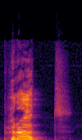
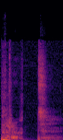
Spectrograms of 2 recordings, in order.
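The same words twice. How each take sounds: First: It is called out sharply as an exclamation. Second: It is muttered low and mumbled in annoyance. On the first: An outburst of feeling. "The exclamation would be like prut" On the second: The speaker is annoyed about something. "You can mu- mutter it, mumble it like, oh, prut"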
